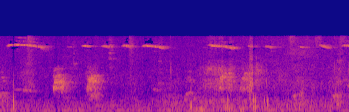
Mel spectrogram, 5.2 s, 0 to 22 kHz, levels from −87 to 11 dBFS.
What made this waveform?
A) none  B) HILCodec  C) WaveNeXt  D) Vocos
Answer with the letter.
A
